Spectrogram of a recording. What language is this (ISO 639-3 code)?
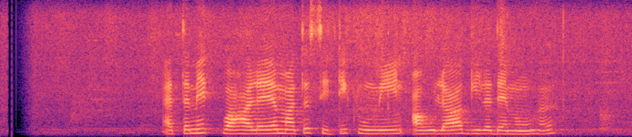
sin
